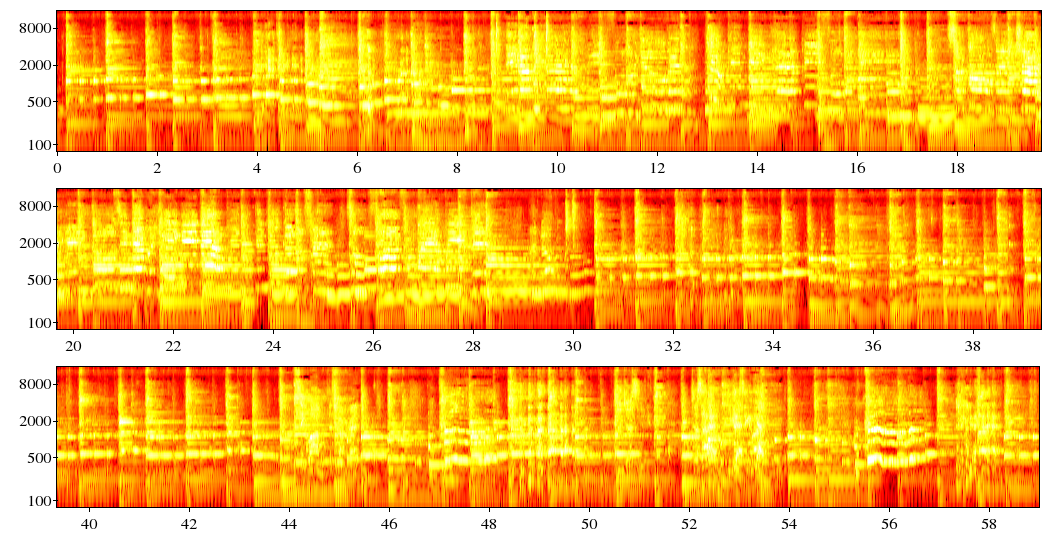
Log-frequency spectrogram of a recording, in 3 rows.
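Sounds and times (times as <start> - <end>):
clean electric guitar: 0.0 - 59.0
strummed acoustic guitar: 0.0 - 59.0
man singing: 8.8 - 30.7, 47.0 - 49.9, 55.3 - 58.2.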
